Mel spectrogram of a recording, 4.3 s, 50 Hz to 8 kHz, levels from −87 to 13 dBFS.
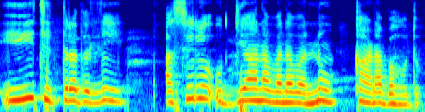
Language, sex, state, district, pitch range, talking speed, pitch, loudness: Kannada, female, Karnataka, Bangalore, 240-280 Hz, 70 wpm, 260 Hz, -13 LUFS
